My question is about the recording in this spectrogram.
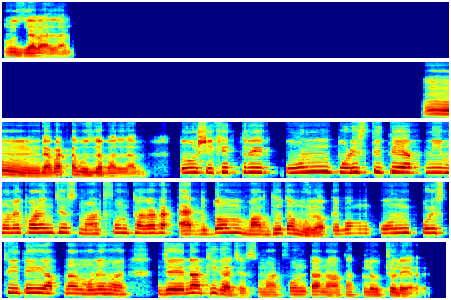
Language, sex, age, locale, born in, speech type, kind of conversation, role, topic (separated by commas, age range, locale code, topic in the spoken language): Bengali, male, 20-24, bn-IN, India, conversation, podcast, host, স্মার্টফোনের ব্যবহার কমিয়ে বাইরে থাকলে কীভাবে আরও সচেতন থাকা যায়?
